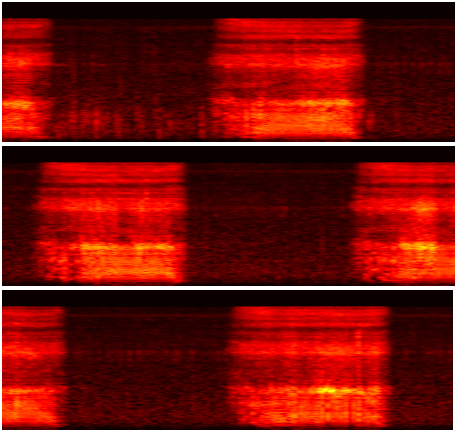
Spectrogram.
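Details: Steady, regular rasping snores at about twelve breaths a minute. Each lasts roughly a second, with quiet pauses between; ordinary snoring.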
